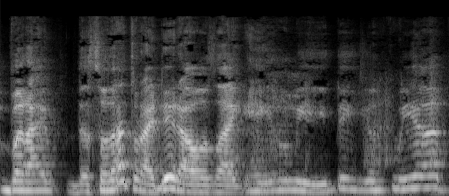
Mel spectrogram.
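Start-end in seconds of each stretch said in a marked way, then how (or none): 1.8-3.4 mock laid-back, casual, would-be smooth, trying-to-sound-cool tone. Retelling asking a worker for a video, imitating himself trying to sound cool. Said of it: "trying to be cool".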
